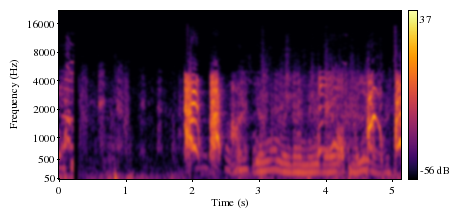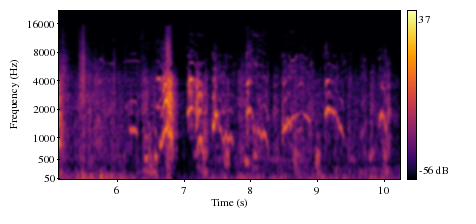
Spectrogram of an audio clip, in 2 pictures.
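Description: A litter of Labrador puppies whining and yelping in short, high-pitched cries that rise and fall and overlap. There are a couple near two seconds in and a dense run of them from about seven seconds on.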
